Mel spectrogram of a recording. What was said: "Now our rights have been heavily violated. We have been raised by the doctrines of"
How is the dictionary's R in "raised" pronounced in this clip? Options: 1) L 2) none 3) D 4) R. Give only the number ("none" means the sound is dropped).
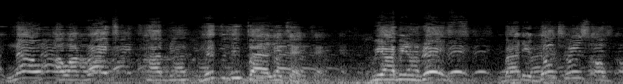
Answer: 4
